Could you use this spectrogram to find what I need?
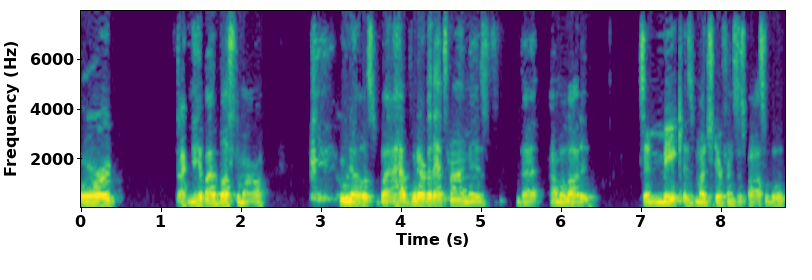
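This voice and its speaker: A man speaks fairly quickly at a medium pitch, with ordinary pitch variation and long, frequent pauses. His tone is dark and mellow, and somewhat breathy. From Brooklyn, New York City. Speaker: cancer scientist, pharma consultant. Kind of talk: podcast interview, casual chat. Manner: fast.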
